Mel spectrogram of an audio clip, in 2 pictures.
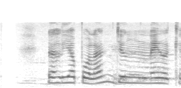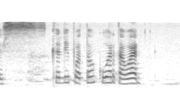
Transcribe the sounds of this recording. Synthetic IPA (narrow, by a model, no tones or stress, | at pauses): dahliapɔland͡ʒɨŋnailkɛskɨrdipɔt̪ɔkuwart̪awan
